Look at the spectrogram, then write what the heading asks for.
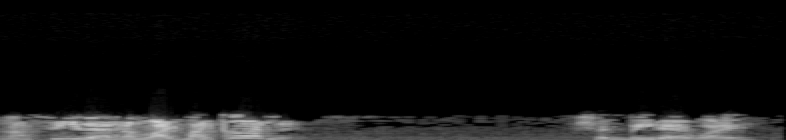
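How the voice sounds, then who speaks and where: Preacher, male, high and husky, repetitive exhorting sermon delivery, tinny phone-line sound. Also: big pitch swings, normal speed. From United States. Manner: exhorting, repetitive, addresses listeners as family.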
